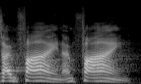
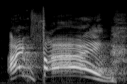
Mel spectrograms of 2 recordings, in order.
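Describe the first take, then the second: First: Said in the usual way. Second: Sudden high, loud outburst; "I'm fine!" yelled much higher and louder; shouting. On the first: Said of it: "And she says". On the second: Retold or imitated. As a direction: blow up on the last one. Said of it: "And then she shouts".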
